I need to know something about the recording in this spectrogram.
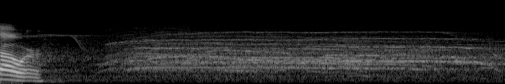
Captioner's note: audience cheering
